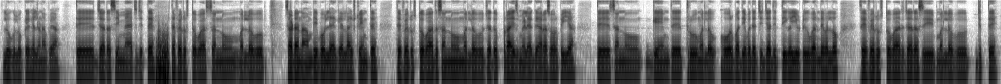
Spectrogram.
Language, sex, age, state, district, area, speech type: Punjabi, male, 18-30, Punjab, Shaheed Bhagat Singh Nagar, urban, spontaneous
